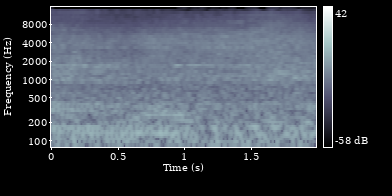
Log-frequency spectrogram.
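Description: A motorbike engine hums as it passes.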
